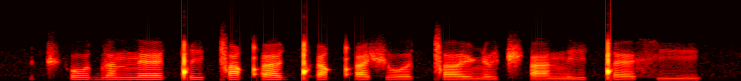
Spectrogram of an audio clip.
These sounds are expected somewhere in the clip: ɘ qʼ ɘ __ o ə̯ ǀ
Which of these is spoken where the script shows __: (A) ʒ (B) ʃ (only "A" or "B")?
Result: B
